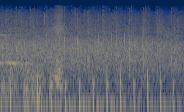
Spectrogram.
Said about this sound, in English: Come on, let's give them a hand clap. Thank you.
